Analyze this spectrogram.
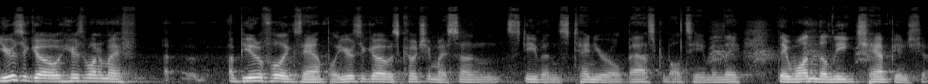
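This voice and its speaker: This man's voice sits at medium pitch with ordinary pitch variation. He speaks at a fairly quick pace, and the room echo is audible. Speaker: life coach. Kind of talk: motivational talk.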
